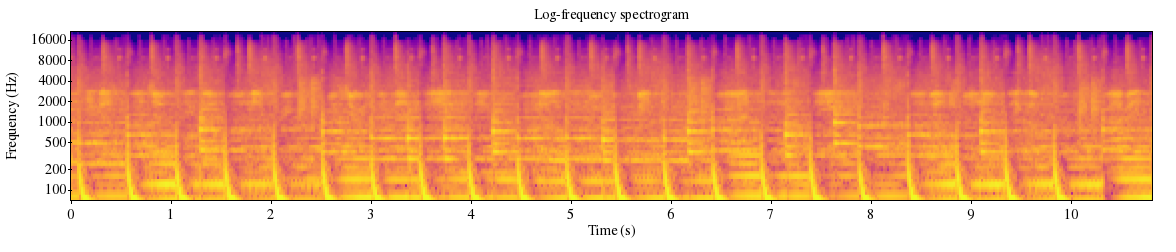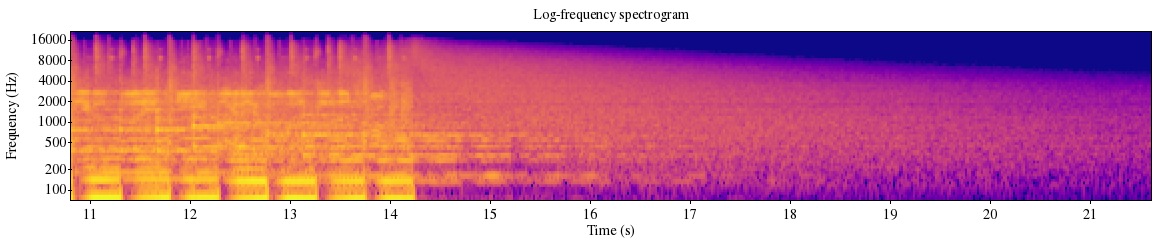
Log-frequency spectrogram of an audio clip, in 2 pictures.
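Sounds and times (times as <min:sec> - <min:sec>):
funky phonk music: 0:00.0 - 0:16.4.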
